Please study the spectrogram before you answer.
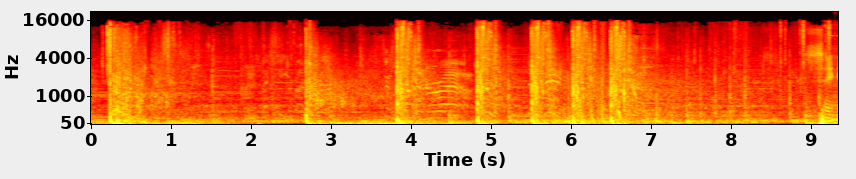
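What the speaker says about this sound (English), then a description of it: "Who's shooting?" Bursts of gunfire from the Days Gone video game: several sharp, loud volleys spread across the span, with steady battle noise between them and some talk mixed in.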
